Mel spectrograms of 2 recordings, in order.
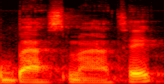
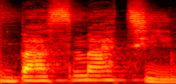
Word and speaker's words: basmati: want what's the call bass Matic so our bass Matic and my mathematic its basmati there's no K or C sound at the end just best I do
